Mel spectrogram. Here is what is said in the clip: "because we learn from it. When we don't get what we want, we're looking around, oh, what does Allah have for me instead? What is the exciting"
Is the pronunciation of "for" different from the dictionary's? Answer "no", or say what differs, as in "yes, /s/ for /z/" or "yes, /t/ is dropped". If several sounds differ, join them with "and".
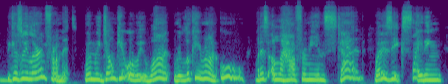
no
